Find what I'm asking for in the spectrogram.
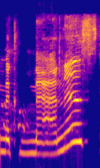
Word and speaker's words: McManus: McManus. You make it sound like anus, like it's definitely McManus, but you're like McAnus, and I'm kind of all right with it.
